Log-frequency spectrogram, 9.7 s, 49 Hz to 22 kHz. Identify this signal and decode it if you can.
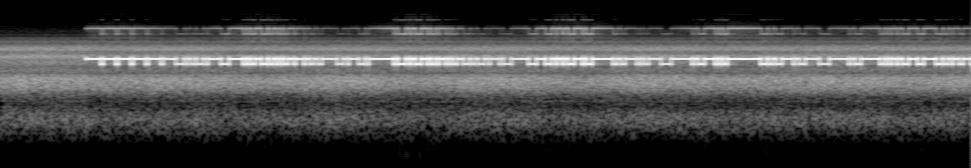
RTTY (50 baud, 450 Hz shift), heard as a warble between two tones, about 2350 Hz centre, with fading. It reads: OS SKINHEADS NEONAZISTAS MATARAM …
